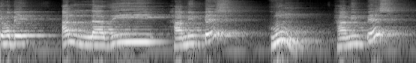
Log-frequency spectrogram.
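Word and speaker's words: الذين: জবর আল লাম জবর লা আল্লা নরম ইয়া উচ্চারণ কি হবে আল্লাজি হামিম পেশ হুম হামিম পেশ হুম এখন একসাথে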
